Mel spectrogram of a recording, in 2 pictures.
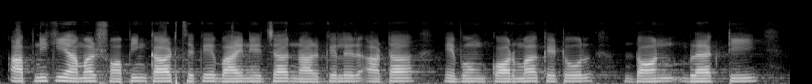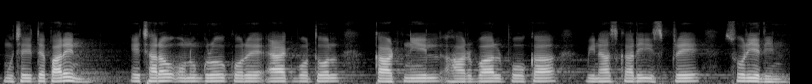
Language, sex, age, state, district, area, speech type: Bengali, male, 18-30, West Bengal, Purulia, urban, read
